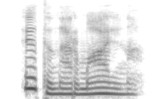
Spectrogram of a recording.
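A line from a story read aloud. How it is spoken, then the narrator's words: Soft. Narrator (Russian): мягко сказала Анна Сергеевна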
